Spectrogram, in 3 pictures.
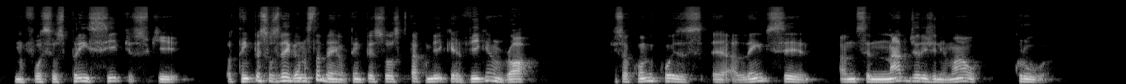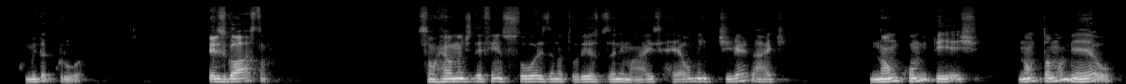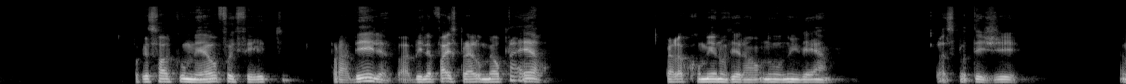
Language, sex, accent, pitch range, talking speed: Portuguese, male, Brazilian, 115-135 Hz, 155 wpm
